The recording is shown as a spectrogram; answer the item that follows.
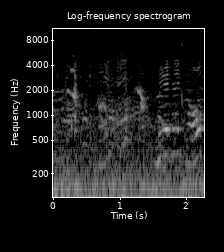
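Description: Live chickens clucking, with a louder sharp call near the end, over background voices.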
